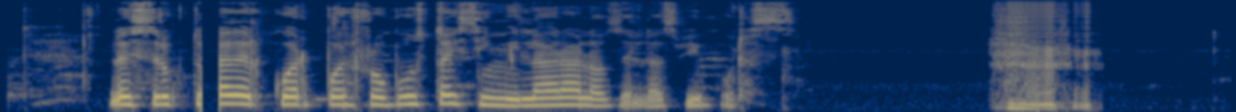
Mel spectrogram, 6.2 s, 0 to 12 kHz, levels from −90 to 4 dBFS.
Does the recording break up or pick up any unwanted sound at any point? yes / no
yes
